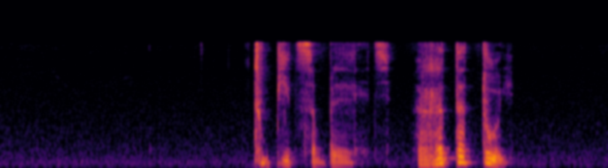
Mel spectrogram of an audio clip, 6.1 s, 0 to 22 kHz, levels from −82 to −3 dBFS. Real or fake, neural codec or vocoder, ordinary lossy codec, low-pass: real; none; none; none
